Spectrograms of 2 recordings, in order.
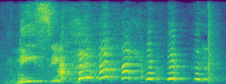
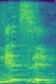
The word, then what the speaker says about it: Nissin: cut me off and they're like well it's pronounced nissin and this time remember to not say nisi but say nissen instead because that's how it was pronounced nissan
